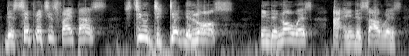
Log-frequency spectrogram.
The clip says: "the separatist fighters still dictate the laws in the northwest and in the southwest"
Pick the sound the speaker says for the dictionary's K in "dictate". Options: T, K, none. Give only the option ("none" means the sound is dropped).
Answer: K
